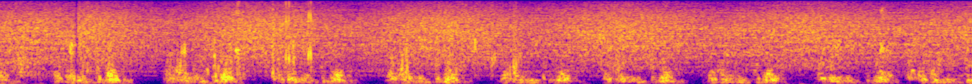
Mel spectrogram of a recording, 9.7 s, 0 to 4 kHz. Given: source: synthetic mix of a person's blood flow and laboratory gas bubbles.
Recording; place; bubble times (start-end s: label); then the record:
Doppler ultrasound of blood flow; precordium
2.18-2.52 s: bubbles
2.73-2.99 s: bubbles
3.08-3.17 s: bubbles
4.55-4.88 s: bubbles
4.91-5.21 s: bubbles
5.42-5.50 s: bubbles
8.76-8.96 s: bubbles
9.07-9.32 s: bubbles
From the record:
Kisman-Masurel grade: 221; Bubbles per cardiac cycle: several, 3 to 8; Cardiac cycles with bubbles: 10 to 50%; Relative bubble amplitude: barely perceptible (0.100 to 0.250); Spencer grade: 2 (many but less than half of the cardiac periods contain bubble signals, singularly or in groups); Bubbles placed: anywhere in the cardiac cycle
